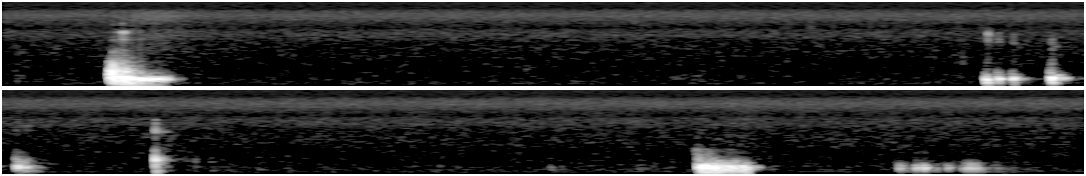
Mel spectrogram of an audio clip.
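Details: Own stomach growling recorded with an iPhone microphone, not an ASMR microphone: short bursts of loud gurgling growls separated by silence; ordinary borborygmi.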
